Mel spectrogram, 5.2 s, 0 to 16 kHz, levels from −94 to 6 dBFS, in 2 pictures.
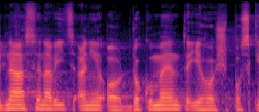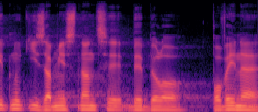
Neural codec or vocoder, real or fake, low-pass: none; real; 14.4 kHz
